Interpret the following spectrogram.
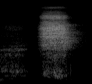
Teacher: Min sya ya, 3 ketukan, tahan dulu. Min sya, huruf sya ini sifatnya adalah tafashi, menyebarnya angin di seluruh rongga mulut. Ya, anginnya jangan keru, sebar semua.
